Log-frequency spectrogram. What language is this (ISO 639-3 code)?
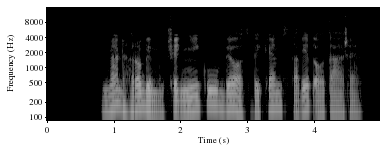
ces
